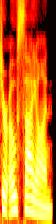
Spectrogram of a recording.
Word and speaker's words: Urocyon: The genus name Eurocyon, pronounced Eurocyon, is the combination of two Greek words that roughly translate into tailed dog.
